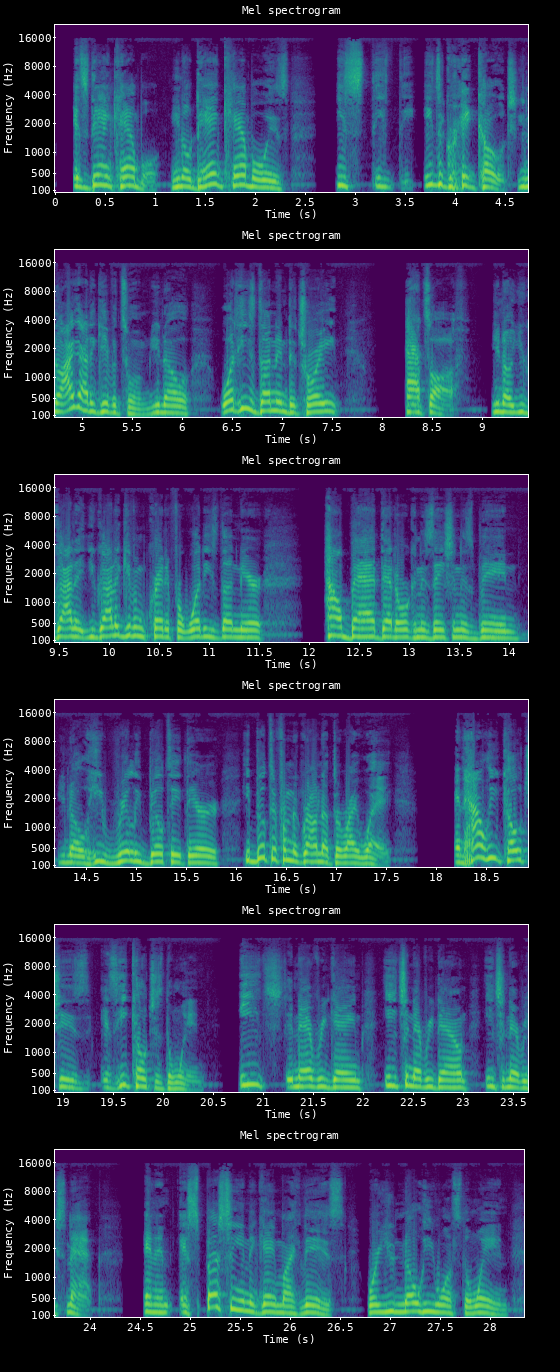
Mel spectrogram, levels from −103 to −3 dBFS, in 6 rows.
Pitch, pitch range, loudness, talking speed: 185 Hz, 170-210 Hz, -25 LUFS, 220 wpm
